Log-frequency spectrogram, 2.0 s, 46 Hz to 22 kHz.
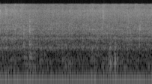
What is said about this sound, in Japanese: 今ね人参ちょっと1センチぐらいの輪切りをあの短冊に切ったのとその白菜の芯の部分ねよく炒めておりますが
